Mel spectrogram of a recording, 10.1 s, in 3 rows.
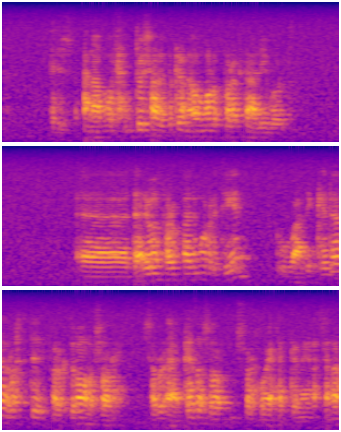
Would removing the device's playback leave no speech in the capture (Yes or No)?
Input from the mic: Yes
